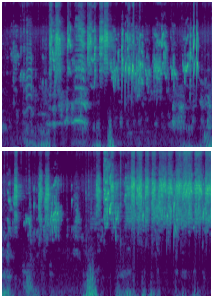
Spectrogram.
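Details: Budgerigars warbling and chirping steadily, with squeaky rising notes at first, then dense high chatter and a short lull in the middle.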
